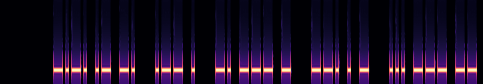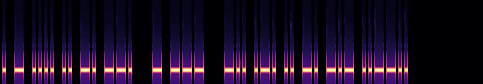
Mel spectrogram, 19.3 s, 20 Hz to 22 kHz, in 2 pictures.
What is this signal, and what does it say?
Morse code, heard as a keyed tone, about 20 wpm, 700 Hz. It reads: CAN WE NOT GET SOMETHING TO DRINK?
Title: Sentences from Top 1500 Words 20wpm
